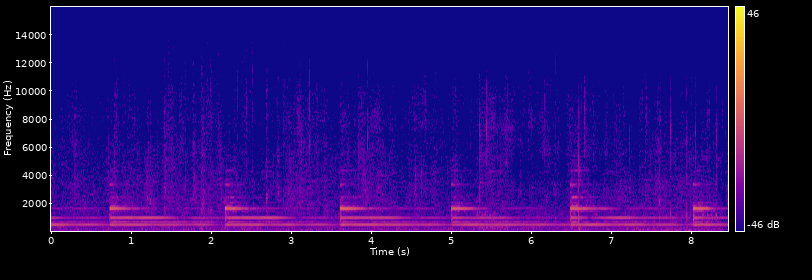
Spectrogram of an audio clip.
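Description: A single bell tolling slowly and evenly, struck five times about a second and a half apart, each stroke ringing on and fading before the next.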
